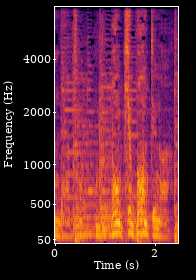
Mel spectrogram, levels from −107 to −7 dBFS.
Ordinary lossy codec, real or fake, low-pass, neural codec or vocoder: none; real; none; none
